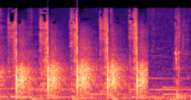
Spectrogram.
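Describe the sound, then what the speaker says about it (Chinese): Kitchen knife slicing a peeled green-skinned winter melon on a cutting board, five evenly spaced crisp chops in a steady rhythm, close and clear with no talk. "接着改刀切片"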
